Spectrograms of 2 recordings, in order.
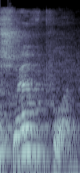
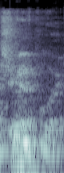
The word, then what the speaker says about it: Shreveport: She called it Shreveport, and Sway had to correct it. He was like Shreveport, you know what I'm saying?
